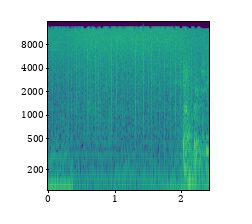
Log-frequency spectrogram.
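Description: Steady hiss with faint crackle, the background noise of an old videotape recording; a low hum left over from the song stops abruptly about half a second in.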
